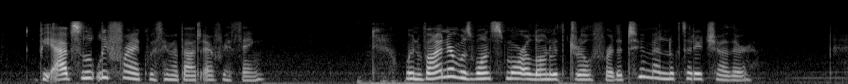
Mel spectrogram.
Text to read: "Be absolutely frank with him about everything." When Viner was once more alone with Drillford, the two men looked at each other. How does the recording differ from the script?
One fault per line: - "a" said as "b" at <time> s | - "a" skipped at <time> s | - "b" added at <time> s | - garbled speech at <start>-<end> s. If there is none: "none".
none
